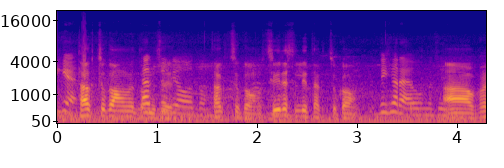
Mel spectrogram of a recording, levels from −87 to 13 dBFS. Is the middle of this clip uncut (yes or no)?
yes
